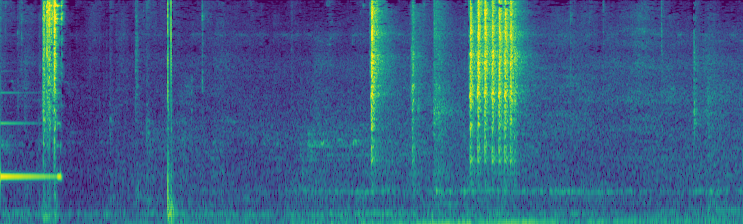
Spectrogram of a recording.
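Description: Pickup truck failing to start on a drained battery: a short electronic chime, a sharp click, then a second or so of rapid clicking over a low hum. The owners put the breakdown down to a failed alternator.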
